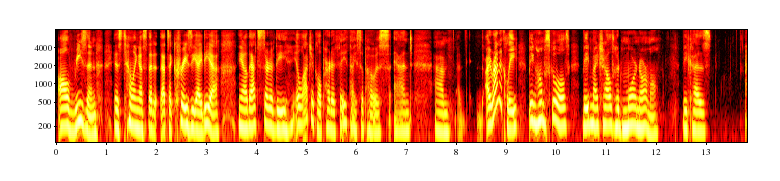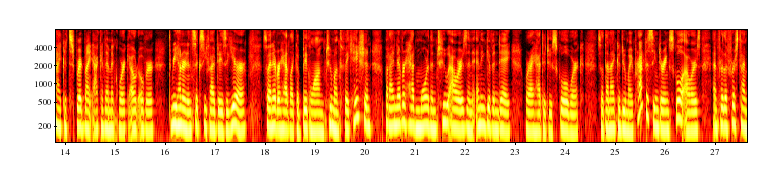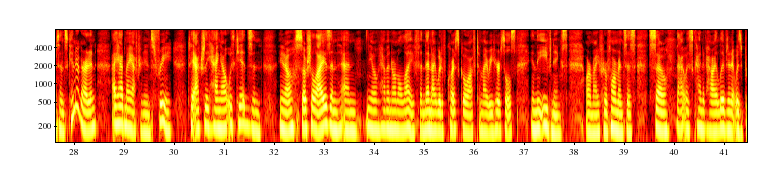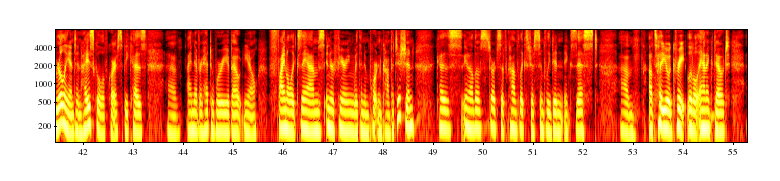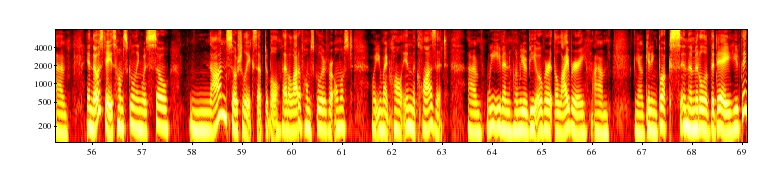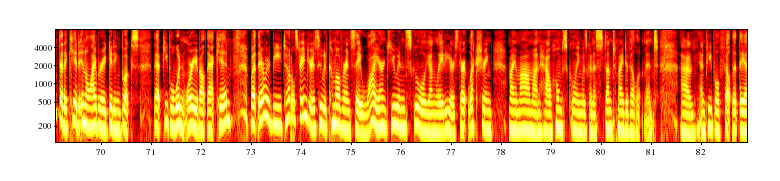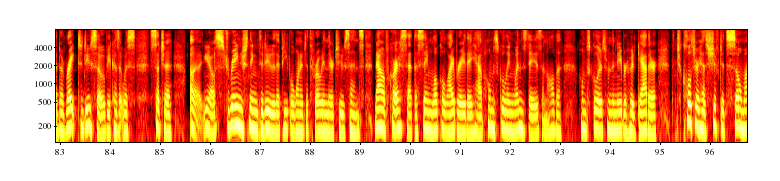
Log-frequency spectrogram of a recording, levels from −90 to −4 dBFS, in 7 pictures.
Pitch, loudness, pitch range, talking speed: 180 Hz, -17 LUFS, 165-195 Hz, 215 wpm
